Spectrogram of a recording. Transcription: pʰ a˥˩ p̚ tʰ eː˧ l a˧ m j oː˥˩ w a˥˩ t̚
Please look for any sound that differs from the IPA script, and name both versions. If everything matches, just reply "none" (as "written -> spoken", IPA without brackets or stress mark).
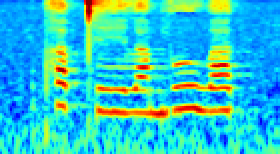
none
